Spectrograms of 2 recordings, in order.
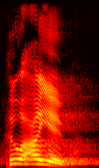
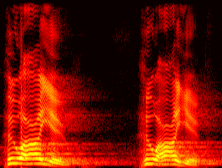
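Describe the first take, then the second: First: A slow, high yell into the mountains; a boy shouting a slow question; curious yell. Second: Slow, high, loud echo, then fading; a mountain echo that dies off; echoing answer. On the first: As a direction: call out to find who's there. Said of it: "he yells". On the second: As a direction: throw the question back like an echo. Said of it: "He receives the answer". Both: Acted.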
